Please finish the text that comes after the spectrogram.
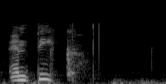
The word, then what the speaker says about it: antique: This q u e is always pronounced as c. So pitchusk. Similarly moambi or antique.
